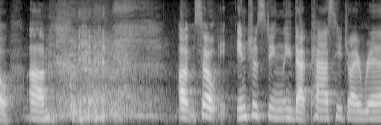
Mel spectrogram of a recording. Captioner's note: laugh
